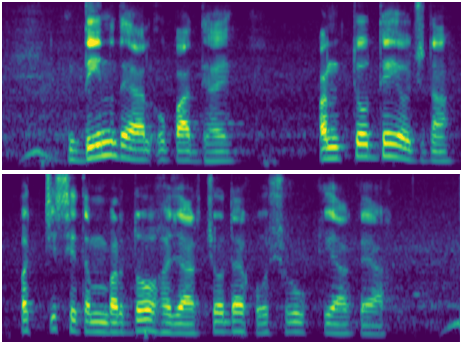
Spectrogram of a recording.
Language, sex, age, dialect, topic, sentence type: Hindi, male, 31-35, Hindustani Malvi Khadi Boli, banking, statement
